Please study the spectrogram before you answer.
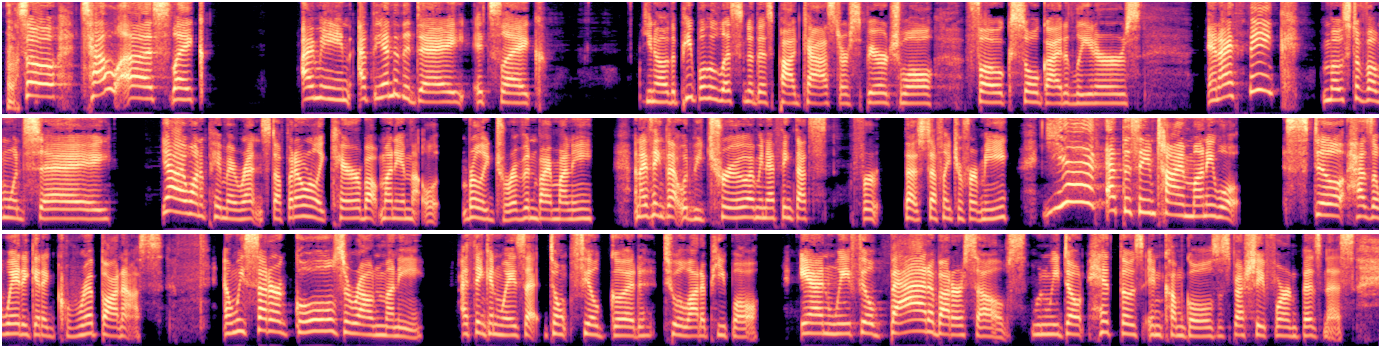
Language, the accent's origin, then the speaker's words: English; South Dakota, United States; I'm originally from South Dakota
